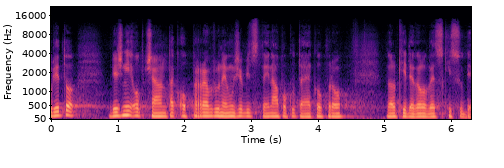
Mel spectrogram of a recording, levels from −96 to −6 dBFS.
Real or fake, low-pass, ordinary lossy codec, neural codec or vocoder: fake; 14.4 kHz; MP3, 64 kbps; autoencoder, 48 kHz, 32 numbers a frame, DAC-VAE, trained on Japanese speech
